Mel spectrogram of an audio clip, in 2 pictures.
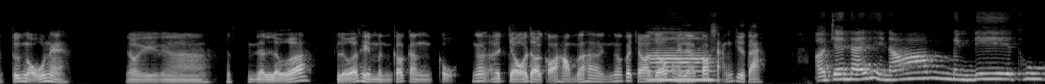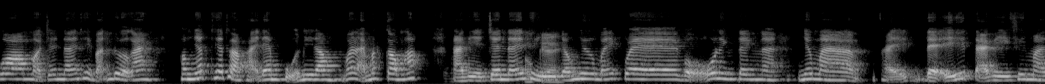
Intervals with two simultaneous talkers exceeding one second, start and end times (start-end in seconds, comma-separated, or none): none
